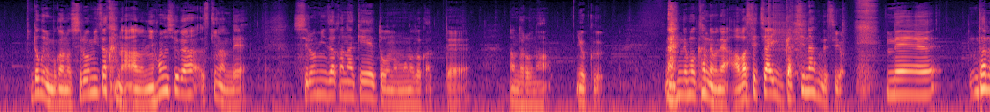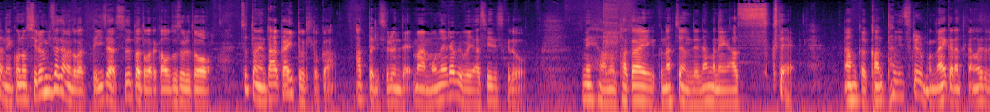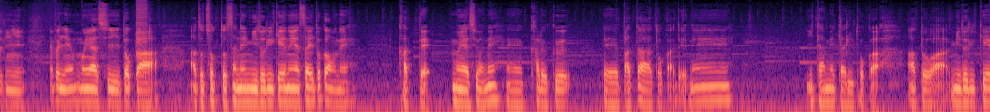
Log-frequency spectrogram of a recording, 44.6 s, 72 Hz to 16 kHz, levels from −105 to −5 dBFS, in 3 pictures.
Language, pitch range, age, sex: Japanese, 105-135 Hz, 20-39, male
